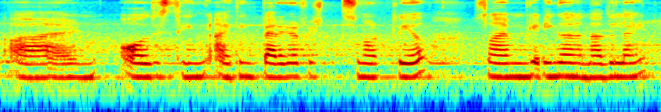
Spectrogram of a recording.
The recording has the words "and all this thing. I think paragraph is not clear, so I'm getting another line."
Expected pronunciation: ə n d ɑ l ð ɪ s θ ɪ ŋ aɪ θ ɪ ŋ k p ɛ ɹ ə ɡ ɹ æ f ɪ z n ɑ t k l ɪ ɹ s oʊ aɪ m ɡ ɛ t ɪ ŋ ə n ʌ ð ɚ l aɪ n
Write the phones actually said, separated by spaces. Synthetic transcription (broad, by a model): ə n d ɑ l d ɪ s t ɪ ŋ aɪ t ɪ ŋ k p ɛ ɹ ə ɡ ɹ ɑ f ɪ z n ɑ t k l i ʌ s oʊ aɪ m ɡ ɛ t ɪ ŋ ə n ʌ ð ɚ l aɪ n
